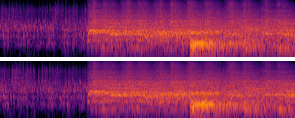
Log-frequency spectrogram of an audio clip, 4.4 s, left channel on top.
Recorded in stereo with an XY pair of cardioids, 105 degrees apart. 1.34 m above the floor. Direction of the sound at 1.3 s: 35° left.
